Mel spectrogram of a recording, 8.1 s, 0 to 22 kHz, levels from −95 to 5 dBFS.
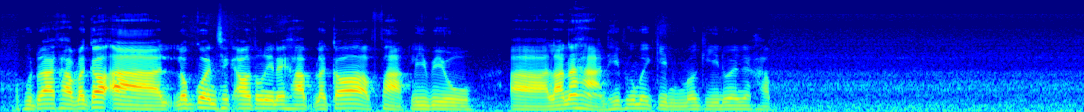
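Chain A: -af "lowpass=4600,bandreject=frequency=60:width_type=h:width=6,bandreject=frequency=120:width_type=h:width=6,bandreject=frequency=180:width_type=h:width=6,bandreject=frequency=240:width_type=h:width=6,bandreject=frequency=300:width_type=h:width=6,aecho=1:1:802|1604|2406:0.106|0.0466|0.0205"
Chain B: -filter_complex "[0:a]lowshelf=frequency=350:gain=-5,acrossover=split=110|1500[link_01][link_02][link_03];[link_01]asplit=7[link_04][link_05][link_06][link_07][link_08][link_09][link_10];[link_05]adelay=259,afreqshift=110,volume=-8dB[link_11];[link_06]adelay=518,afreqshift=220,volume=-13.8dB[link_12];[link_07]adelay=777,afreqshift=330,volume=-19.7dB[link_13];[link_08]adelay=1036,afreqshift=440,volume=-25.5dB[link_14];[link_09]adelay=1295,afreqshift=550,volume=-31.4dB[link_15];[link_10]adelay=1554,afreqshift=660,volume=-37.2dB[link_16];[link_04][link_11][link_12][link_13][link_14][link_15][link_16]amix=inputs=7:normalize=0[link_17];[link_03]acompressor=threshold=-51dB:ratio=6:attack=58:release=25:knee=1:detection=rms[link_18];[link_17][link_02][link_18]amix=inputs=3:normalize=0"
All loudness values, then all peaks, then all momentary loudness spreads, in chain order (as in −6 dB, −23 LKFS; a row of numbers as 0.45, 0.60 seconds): −30.0, −31.5 LKFS; −12.0, −14.0 dBFS; 15, 15 LU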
